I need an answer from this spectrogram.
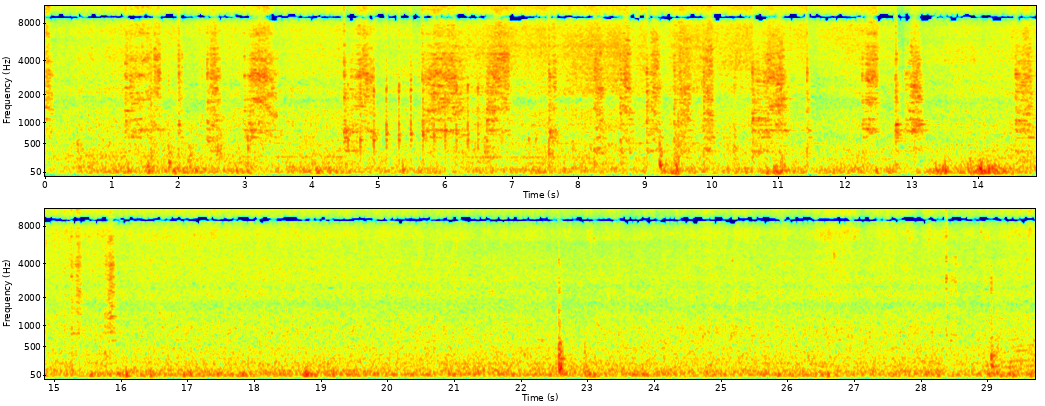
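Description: Diced chicken and cubed steak sizzling in oil on a hot flat-top griddle. A run of short, sharp sounds over the first half or so, then steady sizzling.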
